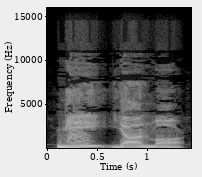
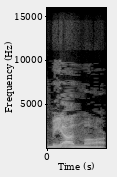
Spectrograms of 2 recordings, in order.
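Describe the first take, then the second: First: The word is said slowly, part by part. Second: The word is said quickly, run together. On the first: "First, say me" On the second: "Now, say it fast"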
